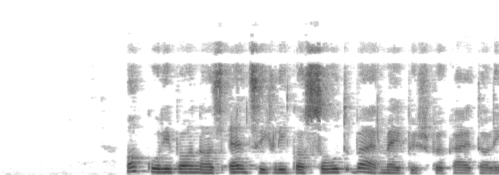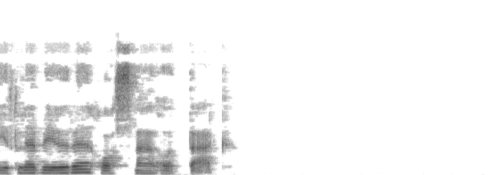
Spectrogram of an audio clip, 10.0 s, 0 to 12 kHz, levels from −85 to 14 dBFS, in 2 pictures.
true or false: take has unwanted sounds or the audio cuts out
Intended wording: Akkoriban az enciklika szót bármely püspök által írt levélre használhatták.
false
